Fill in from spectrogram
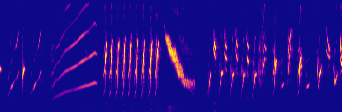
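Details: European goldfinch song for teaching fledglings, described as royal and error-free: quick high chirps, a rising whistled series, then a buzzy rattling trill, a long downslurred note and more rapid twittering.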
